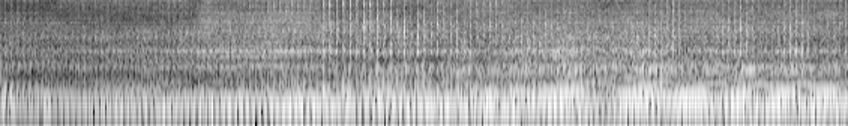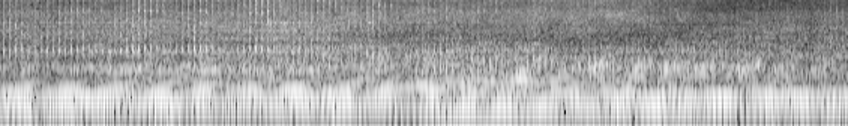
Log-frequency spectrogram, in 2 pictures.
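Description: A lawn mower engine running steadily while a ten-year-old child mows, a loud close droning rumble that shifts pitch slightly as the load changes, with no talk.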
